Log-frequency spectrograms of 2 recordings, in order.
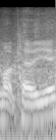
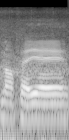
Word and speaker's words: Montpellier: You pronounce this Montpellier, but not the one in Vermont. I struggled because I'm like, it's a French name, so I was trying to say it like in a French way, but no, it's Montpelier. I struggled with the Vermont pronunciation for Montpelier.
